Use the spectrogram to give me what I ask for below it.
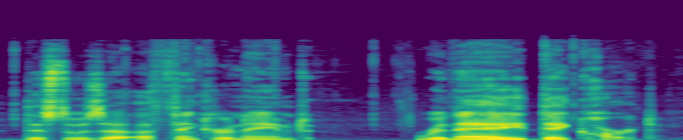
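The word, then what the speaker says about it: René Descartes: was a thinker named Renee deart re NE with an accent and d s c a r Tes but silent s Renee deart he was a French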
